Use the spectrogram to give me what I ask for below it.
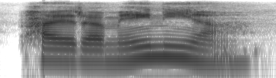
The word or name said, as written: pyromania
